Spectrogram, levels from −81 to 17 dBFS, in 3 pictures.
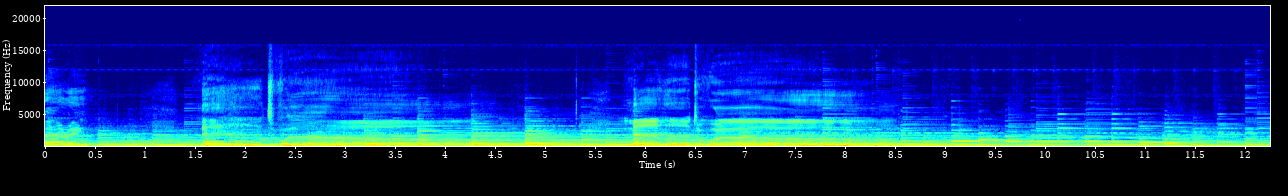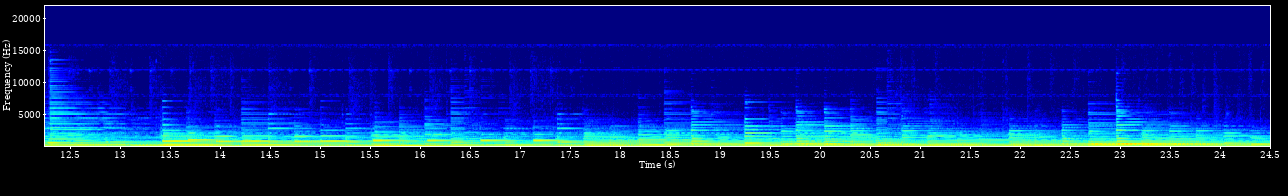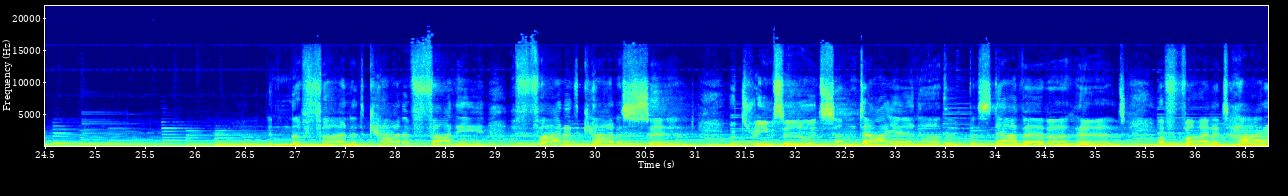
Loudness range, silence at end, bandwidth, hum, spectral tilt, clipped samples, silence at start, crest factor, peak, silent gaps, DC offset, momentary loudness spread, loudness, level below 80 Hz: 6 LU; 0 s; 16 kHz; none; -5.5 dB/octave; under 0.1%; 0 s; 18 dB; -4 dBFS; none; under 0.1%; 7 LU; -22 LUFS; -46 dBFS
